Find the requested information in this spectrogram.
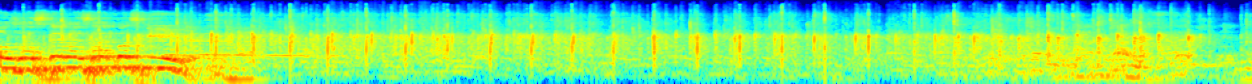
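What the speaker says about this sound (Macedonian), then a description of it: "Еден аплауз за Стеве Заковски." Audience applause at a reunion gathering for footballers of the FK Teteks generation, beginning under a voice, then sustained rhythmic clapping from a crowd, fairly near and steady for several seconds.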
